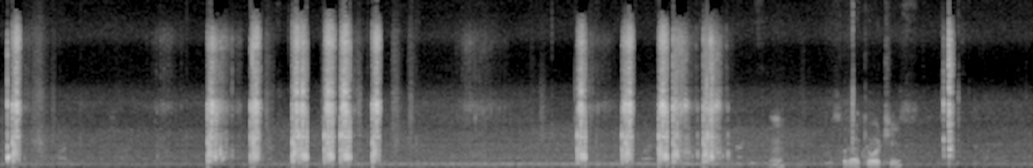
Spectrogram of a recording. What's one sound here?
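Wooden blocks knock sharply as they are placed, one after another.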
